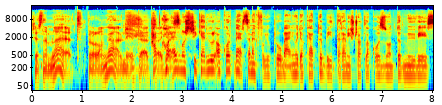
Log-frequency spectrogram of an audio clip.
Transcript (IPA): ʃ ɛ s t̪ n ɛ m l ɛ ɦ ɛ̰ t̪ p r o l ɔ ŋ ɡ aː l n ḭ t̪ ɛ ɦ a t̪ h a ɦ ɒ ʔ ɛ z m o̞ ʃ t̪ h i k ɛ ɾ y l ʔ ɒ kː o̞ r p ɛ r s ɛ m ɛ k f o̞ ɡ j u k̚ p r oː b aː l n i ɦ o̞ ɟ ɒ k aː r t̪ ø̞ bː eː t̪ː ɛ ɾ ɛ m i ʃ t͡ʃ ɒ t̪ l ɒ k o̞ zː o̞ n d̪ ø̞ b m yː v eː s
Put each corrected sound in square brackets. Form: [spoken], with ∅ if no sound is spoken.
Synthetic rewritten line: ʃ ɛ s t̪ n ɛ m l ɛ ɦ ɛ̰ t̪ p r o l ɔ ŋ ɡ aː l n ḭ t̪ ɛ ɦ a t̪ h a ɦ ɒ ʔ ɛ z m o̞ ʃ t̪ [ʃ] i k ɛ ɾ y l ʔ ɒ kː o̞ r p ɛ r s ɛ m ɛ k f o̞ ɡ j u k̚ p r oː b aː l n i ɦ o̞ ɟ ɒ k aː r t̪ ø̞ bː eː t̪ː ɛ ɾ ɛ m i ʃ t͡ʃ ɒ t̪ l ɒ k o̞ zː o̞ n [t̪] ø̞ b m yː v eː s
